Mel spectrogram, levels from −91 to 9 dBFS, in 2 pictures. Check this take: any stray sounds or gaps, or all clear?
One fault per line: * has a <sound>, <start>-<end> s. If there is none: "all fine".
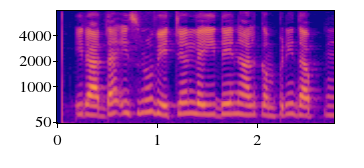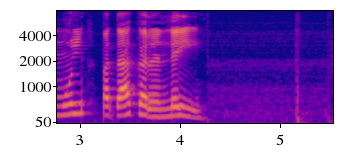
* has a thud, 5.2-5.4 s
